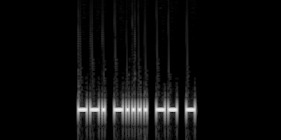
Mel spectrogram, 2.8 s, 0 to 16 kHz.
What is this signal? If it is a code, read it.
Morse code, heard as a keyed tone, about 40 wpm, 700 Hz. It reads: G6MT
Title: DXCC-100 Call Signs - 4 Characters - Repeated 3x - 40wpm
